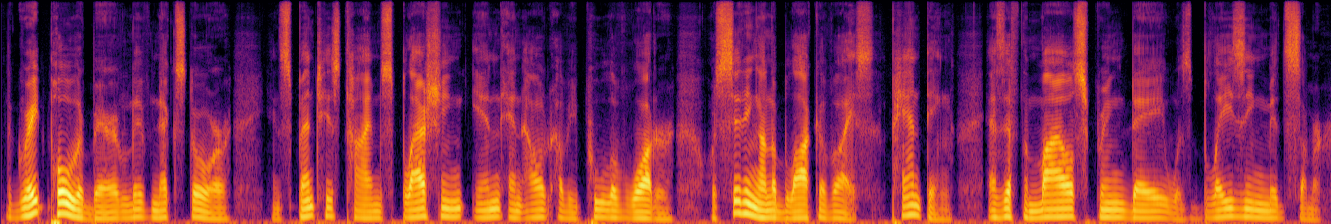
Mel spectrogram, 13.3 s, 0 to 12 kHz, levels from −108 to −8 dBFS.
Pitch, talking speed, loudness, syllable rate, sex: 105 Hz, 165 wpm, -21 LUFS, 4.0 syllables/s, male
